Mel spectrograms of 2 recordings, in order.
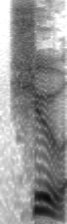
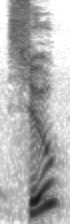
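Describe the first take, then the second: First: The name begins with a 'sh' sound. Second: The name begins with a plain 's' sound. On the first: The speaker calls it right. "Shoe, like the shoe on your foot" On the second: The speaker calls it wrong. "I had like a three three chances and I butchered all of them"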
